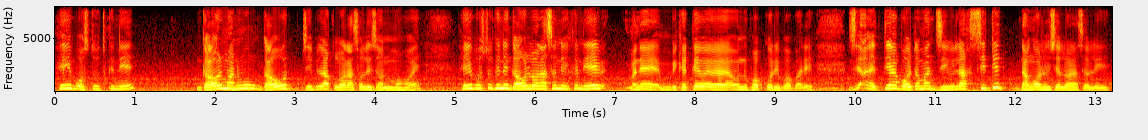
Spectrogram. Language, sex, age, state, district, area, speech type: Assamese, female, 45-60, Assam, Nalbari, rural, spontaneous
